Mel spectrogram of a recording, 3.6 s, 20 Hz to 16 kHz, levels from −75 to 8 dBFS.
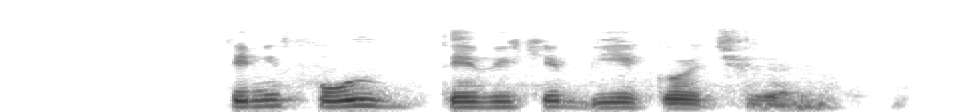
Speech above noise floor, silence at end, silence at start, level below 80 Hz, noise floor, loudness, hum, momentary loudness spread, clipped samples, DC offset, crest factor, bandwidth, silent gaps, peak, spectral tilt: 63 dB; 0.5 s; 0.85 s; -62 dBFS; -84 dBFS; -21 LUFS; none; 12 LU; under 0.1%; under 0.1%; 18 dB; 6.6 kHz; none; -6 dBFS; -8 dB/octave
